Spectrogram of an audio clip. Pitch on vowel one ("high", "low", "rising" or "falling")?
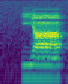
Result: high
